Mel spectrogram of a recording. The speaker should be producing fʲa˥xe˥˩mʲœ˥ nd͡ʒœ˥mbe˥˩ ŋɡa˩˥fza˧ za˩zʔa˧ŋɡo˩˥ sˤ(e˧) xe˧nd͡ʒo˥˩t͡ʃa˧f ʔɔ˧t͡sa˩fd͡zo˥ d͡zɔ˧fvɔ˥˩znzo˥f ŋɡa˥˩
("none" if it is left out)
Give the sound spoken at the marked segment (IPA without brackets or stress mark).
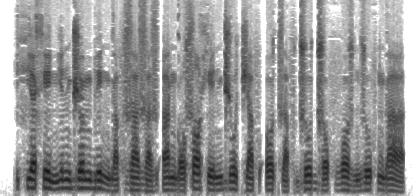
e˥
